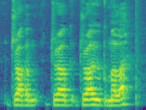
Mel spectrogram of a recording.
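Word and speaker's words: Drögemüller: Drogemuller, I think is actually pronounced, the other designer.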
